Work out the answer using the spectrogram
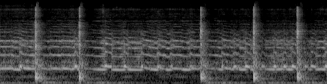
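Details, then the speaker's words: New Yorker boiler with no heat, Grundfos 3-speed circulator pump: loud steady singing tone with sharp irregular clicks; circulator worn out and replaced. "Oh, that's a circulator. Just shot."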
